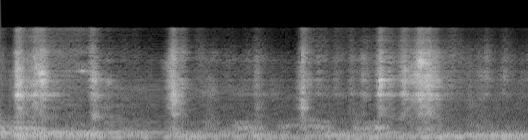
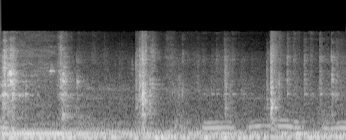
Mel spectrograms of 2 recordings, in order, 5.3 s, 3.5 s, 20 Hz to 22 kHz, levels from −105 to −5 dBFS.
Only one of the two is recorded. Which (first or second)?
second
